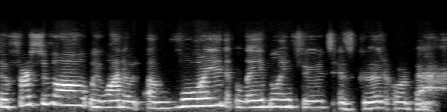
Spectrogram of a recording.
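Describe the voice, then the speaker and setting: A woman's medium-pitched voice with a bright, sharp tone. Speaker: nutrition educator. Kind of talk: training presentation.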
